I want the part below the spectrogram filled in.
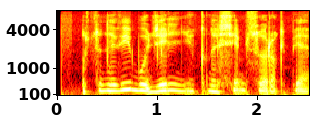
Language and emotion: Russian, neutral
